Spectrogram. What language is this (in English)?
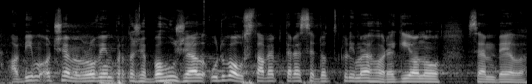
Czech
